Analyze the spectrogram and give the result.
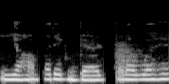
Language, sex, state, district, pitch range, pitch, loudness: Hindi, female, Delhi, New Delhi, 220-235 Hz, 225 Hz, -11 LUFS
